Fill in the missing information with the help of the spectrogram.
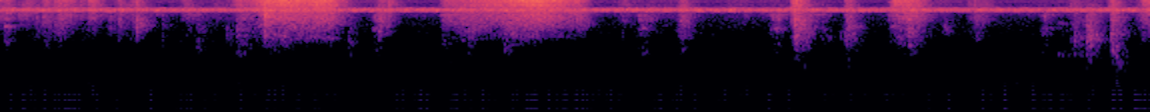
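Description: Faint rustling of a paper chart being handled and pressed onto a board, in two short swells about two and four seconds in, with a few light taps later, over a faint steady high-pitched tone.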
